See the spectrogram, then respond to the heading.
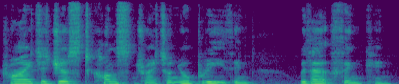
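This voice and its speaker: Slow-paced woman leading guided meditation. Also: mid-range voice.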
